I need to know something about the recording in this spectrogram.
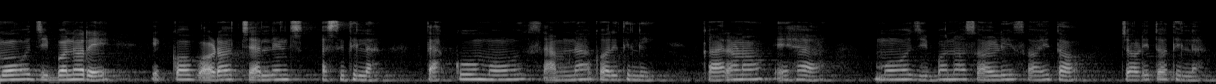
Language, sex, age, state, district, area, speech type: Odia, female, 18-30, Odisha, Nayagarh, rural, spontaneous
